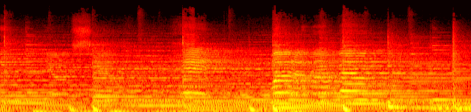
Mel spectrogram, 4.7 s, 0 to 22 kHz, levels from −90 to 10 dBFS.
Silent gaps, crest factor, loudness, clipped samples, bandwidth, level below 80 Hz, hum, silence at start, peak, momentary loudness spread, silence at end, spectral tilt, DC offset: none; 18 dB; -18 LUFS; under 0.1%; 15 kHz; -28 dBFS; none; 0 s; 0 dBFS; 9 LU; 0 s; -6 dB/octave; under 0.1%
